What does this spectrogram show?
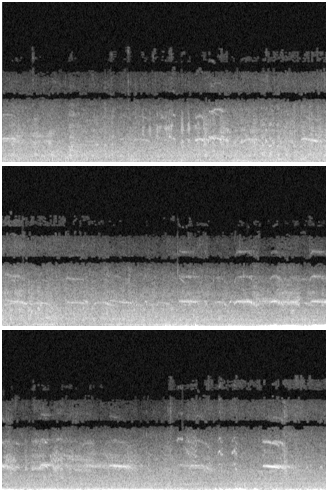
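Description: Small birds chirping again and again in short calls over a steady outdoor wash of noise. From about eight seconds in, gusts of wind buffet the microphone in loud, irregular low rumbles.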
